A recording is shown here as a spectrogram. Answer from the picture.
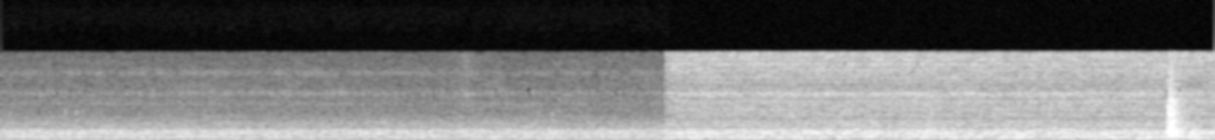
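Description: Steady hiss of room tone and recording noise with a faint low hum; the hiss gets louder about halfway through, and there is a short click near the end.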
